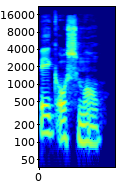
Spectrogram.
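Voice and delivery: unhurried guided reflection, leaving space after each phrase; guided meditation. Acted. Podcast host guiding listeners through end-of-day review, calm meditation voice.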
